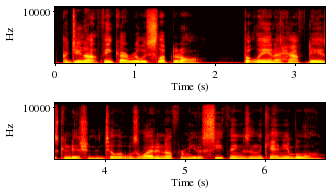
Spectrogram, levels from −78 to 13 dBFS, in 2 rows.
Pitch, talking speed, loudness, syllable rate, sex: 125 Hz, 265 wpm, -17 LUFS, 6.1 syllables/s, male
